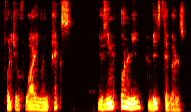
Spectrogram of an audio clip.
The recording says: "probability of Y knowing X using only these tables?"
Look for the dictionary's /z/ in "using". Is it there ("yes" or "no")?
yes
